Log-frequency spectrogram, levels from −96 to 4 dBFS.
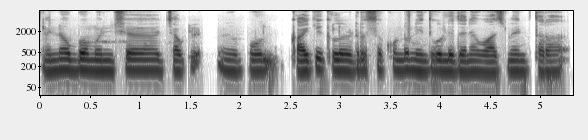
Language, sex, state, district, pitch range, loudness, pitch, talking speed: Kannada, male, Karnataka, Koppal, 150-155 Hz, -18 LUFS, 150 Hz, 135 wpm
